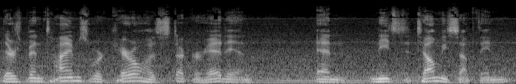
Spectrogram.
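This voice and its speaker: An older man talking casually while playing a game, rambling with pauses and restarts. He says his voice has grown deeper and cracks more with age. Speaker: gaming channel host. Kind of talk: casual gameplay commentary. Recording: engine noise behind the voice. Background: flight simulator engine noise.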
